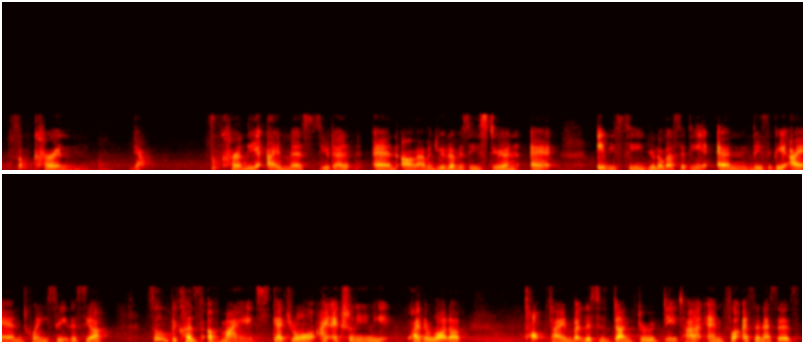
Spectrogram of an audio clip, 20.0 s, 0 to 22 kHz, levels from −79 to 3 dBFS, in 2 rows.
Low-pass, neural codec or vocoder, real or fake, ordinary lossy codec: none; codec, 16 kHz, 1.1 kbps, Voila-Tokenizer; fake; none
